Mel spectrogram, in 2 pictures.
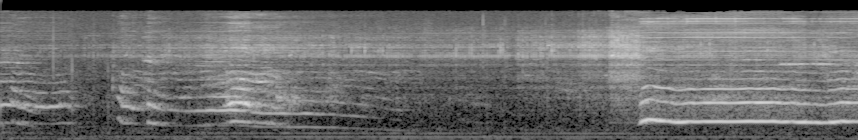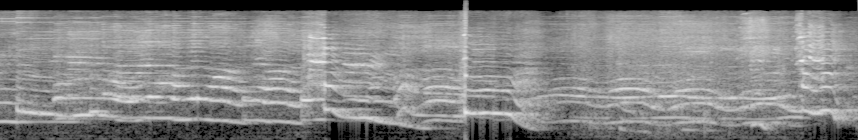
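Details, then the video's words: Benny, a rescue greyhound, rooing along in sympathy with dogs heard online; faint background howls give way to his loud sustained howl that climbs, wavers and breaks into sliding, quavering notes near the end. "Sympathetic greyhound howling/rooing"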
